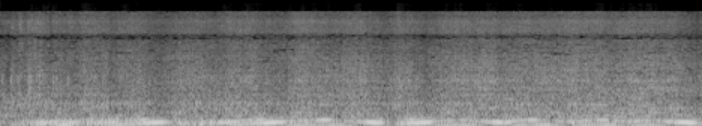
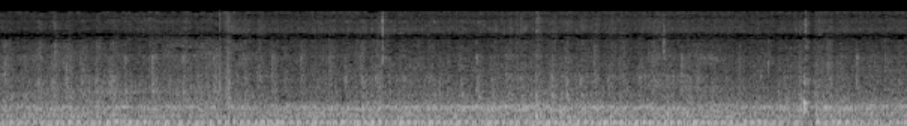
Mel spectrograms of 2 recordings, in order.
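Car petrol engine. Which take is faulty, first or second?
second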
